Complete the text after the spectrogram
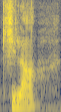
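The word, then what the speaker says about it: Kira: Donc, c'est en fait euh, le R en japonais se prononce comme un L et ça se dit en fait Killa et ça fait penser donc à, Killer. Euh,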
